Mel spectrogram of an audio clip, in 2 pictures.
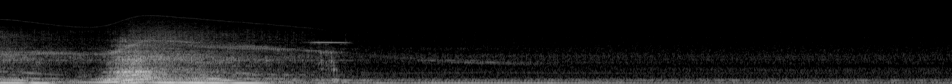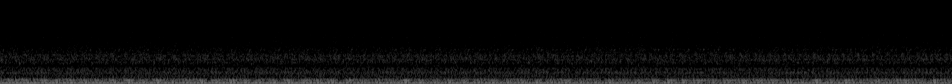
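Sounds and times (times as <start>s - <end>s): turbo whine: 0.0s - 5.9s
car engine idling: 0.0s - 19.0s.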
